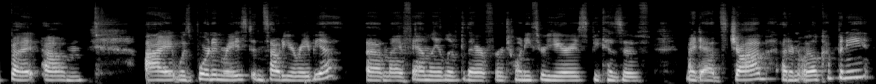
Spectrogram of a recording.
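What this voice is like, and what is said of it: American accent. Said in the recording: “My accent gives me away. I am American.”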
